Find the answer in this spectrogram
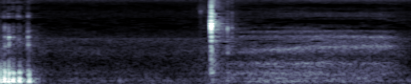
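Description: A single sharp click about a second in, followed by a faint low hiss.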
